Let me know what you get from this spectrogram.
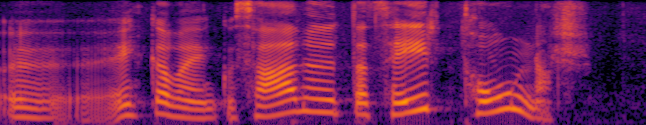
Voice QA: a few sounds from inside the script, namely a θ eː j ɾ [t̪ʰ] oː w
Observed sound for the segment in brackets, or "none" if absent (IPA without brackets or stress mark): t̪ʰ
